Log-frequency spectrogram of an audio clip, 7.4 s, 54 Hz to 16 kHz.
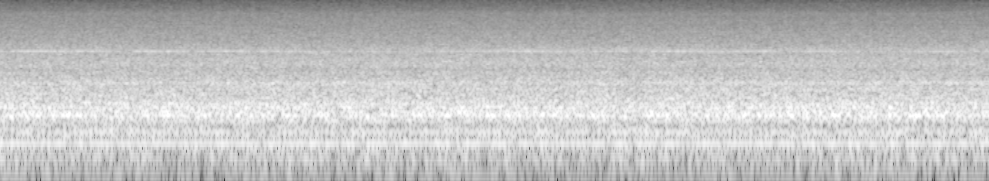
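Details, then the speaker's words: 2003 Chrysler Crossfire 3.2 V6 with fault codes P0106, P0410 and P0151, just after starting: quiet, steady whirring drone under the idle as a pump draws in air, later winding down; secondary air pump running. "i see a pump going on it's drawing in"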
